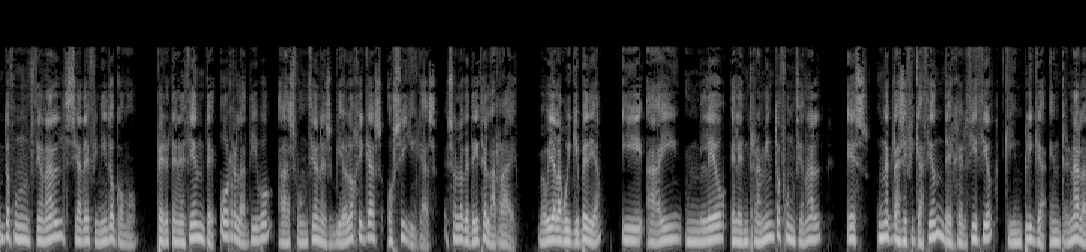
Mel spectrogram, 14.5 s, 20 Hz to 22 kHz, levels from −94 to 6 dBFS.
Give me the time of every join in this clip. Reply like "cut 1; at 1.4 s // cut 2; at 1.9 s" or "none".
cut 1; at 7.1 s // cut 2; at 11.6 s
